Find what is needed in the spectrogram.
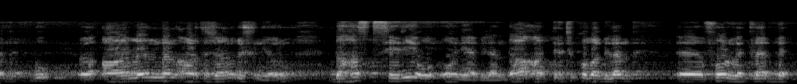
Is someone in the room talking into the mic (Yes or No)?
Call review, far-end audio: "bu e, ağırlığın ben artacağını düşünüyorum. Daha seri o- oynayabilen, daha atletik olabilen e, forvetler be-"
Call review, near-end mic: No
